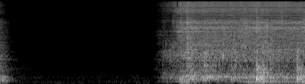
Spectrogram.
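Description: Water rushes out onto a surface cleaned with Elbow Grease lemon power paste, starting abruptly after a brief pause and then running loud and steady like a tap spray.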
